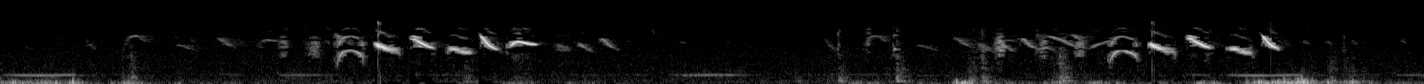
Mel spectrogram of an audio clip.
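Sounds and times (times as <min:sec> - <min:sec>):
low rustling thumps: 0:00.0 - 0:01.8, 0:07.8 - 0:11.2, 0:12.5 - 0:14.0
Green-winged saltator song: 0:00.0 - 0:14.2.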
